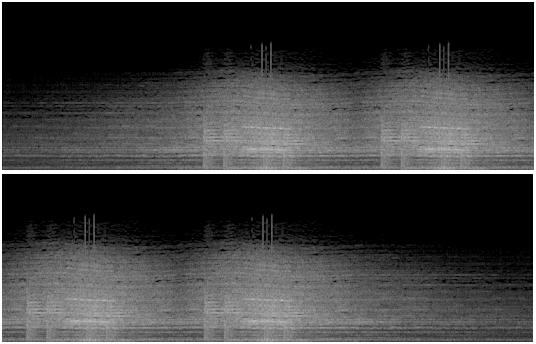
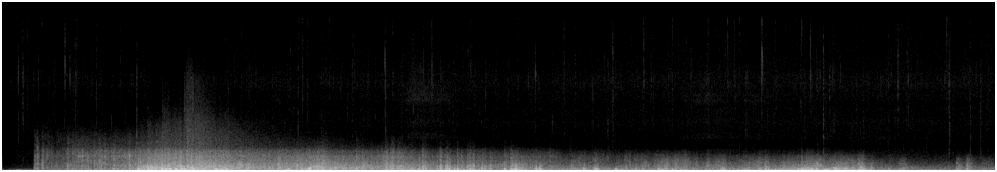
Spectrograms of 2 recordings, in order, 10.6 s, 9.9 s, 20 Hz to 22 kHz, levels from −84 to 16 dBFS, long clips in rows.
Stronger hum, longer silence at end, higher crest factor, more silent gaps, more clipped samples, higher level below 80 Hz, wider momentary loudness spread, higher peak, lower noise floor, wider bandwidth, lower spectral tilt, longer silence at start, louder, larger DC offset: neither; about the same, 0 s vs 0 s; about the same, 18 dB vs 18 dB; neither; neither; second, -62 dBFS vs -24 dBFS; second, 20 LU vs 23 LU; about the same, -2 dBFS vs 0 dBFS; first, -43 dBFS vs -38 dBFS; first, 16 kHz vs 5.8 kHz; second, 1.5 dB/octave vs -10.5 dB/octave; second, 0.15 s vs 0.3 s; first, -15 LUFS vs -19 LUFS; neither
